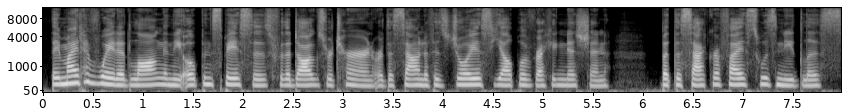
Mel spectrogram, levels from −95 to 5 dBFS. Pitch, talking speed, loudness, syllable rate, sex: 205 Hz, 205 wpm, -18 LUFS, 5.2 syllables/s, female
